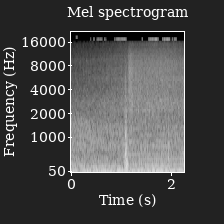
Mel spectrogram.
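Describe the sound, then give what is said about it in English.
A car pulls up and idles with a steady low rumble as an electric window motor whirs briefly, lowering the window, followed by a second short mechanical click, with no voices. “He would pull up beside her in whatever car he was driving at the time and invite her on a date.”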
